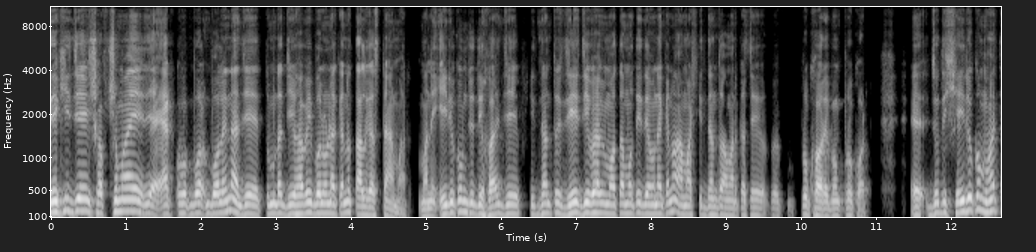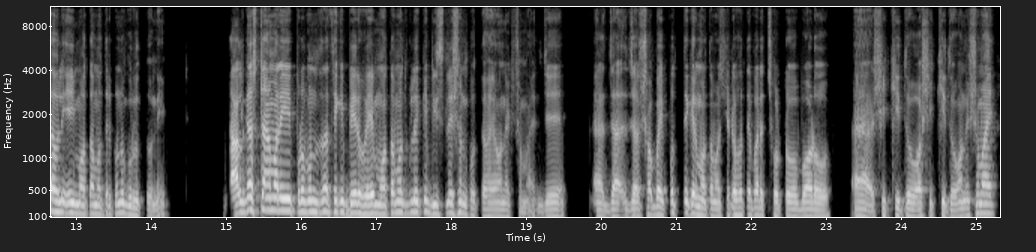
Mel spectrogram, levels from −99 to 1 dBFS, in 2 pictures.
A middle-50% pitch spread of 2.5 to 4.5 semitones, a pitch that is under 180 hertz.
No: average, 5.3 semitones; medium, 140 Hz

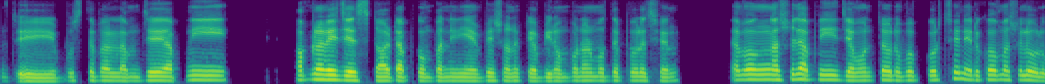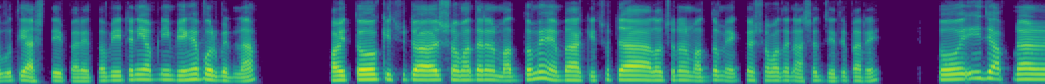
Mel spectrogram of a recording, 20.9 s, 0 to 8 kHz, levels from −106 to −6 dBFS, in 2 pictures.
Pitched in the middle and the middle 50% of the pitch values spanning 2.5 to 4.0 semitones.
Yes: medium, 150 Hz; average, 3.5 semitones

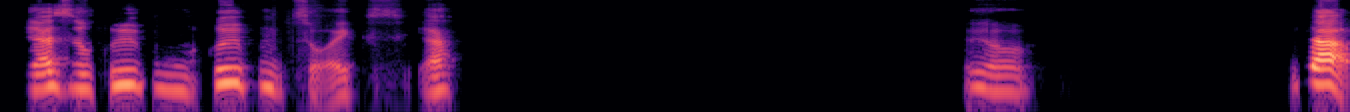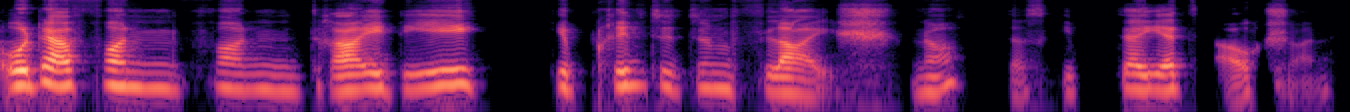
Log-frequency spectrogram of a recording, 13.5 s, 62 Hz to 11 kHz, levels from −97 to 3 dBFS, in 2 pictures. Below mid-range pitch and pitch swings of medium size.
No: high, 190 Hz; average, 3.2 semitones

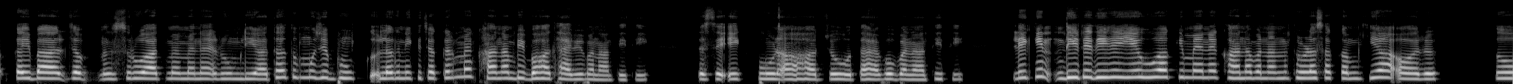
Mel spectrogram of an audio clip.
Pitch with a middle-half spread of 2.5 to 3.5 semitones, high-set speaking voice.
Yes: average, 3.2 semitones; very high, 275 Hz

